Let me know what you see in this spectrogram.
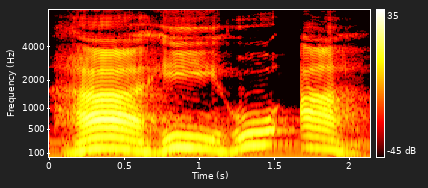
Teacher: jika disukunkan maka keluar jaroyan annafs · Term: alhams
